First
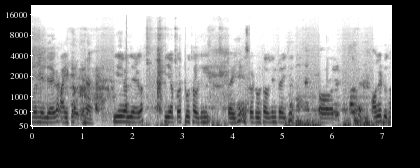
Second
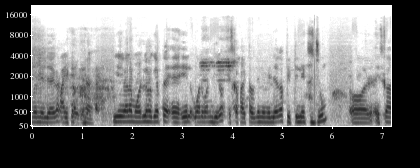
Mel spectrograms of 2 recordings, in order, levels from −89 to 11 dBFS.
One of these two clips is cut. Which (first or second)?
first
